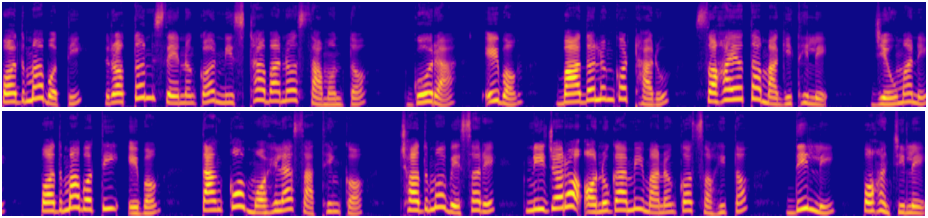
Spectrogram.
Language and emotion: Odia, neutral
